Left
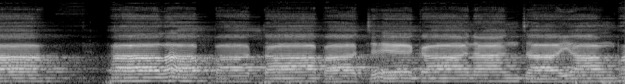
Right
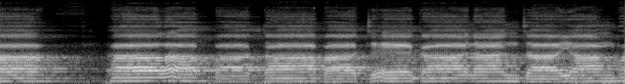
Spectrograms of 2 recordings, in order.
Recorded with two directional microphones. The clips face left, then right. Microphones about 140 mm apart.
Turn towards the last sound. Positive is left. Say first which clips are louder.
# right 1 dB
turn(degrees=-20)  # may be behind; listen again after turning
